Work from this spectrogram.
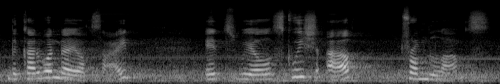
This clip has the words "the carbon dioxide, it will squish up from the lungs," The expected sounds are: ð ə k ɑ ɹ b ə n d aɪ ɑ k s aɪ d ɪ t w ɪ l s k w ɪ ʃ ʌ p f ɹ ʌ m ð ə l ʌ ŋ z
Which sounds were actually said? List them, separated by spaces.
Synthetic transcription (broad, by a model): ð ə k ɑ ɹ b ə n d aɪ ɑ k s aɪ d ɪ t w ɪ l s k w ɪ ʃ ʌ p f ɹ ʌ m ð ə l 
